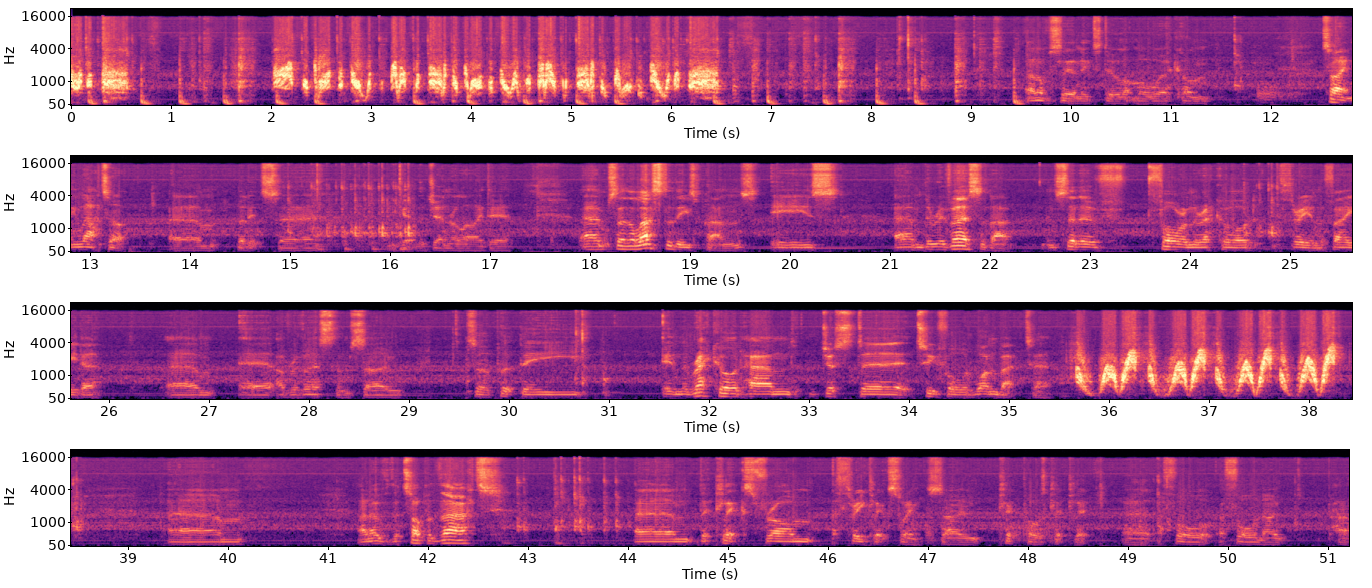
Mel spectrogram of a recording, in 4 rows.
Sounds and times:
Scratching (performance technique): 0.0s - 9.6s, 35.6s - 38.5s
Speech: 9.5s - 15.4s, 16.0s - 17.2s, 17.9s - 26.0s, 26.6s - 30.8s, 31.5s - 35.4s, 39.4s - 40.2s, 41.3s - 42.9s, 44.1s - 51.2s.

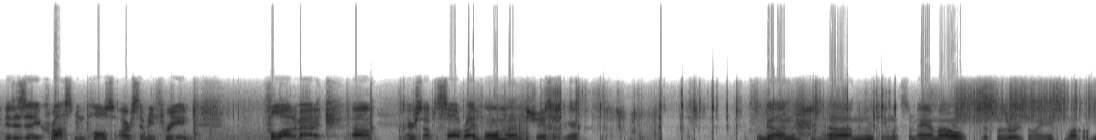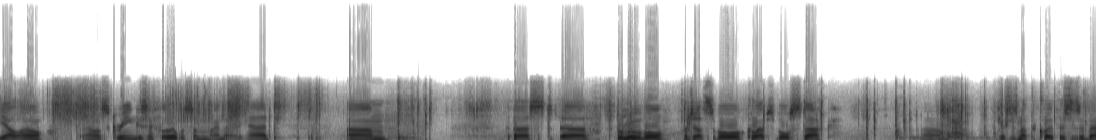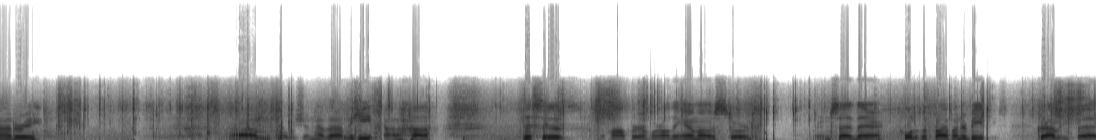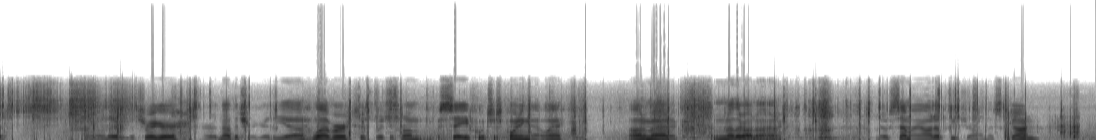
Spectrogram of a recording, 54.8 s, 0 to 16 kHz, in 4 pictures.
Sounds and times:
Speech: 0.0s - 2.4s, 3.3s - 7.4s, 9.5s - 17.2s, 18.0s - 18.6s, 20.0s - 24.2s, 25.2s - 25.6s, 26.2s - 28.0s, 30.3s - 32.8s, 33.9s - 36.9s, 37.6s - 41.2s, 42.2s - 48.2s, 49.0s - 50.9s, 52.1s - 54.1s.

